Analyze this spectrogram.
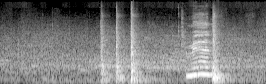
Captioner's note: knuckles tapping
